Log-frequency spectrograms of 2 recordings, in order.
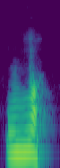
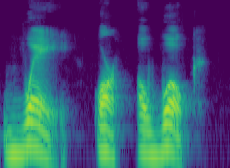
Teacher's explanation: Now, there's another sound that's considered bilabial, where both lips don't actually close to create the sound, but they come very close together and they create this sound, which is w.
